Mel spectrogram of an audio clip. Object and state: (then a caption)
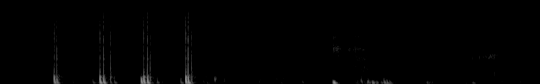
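Plastic gel bottle. Long nails tap four times on a hand-sized, green translucent plastic bottle of aloe vera gel with a green cap, filled with gel, giving dull, low knocks. They then scratch across its plastic label and body in short, rustling bursts.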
